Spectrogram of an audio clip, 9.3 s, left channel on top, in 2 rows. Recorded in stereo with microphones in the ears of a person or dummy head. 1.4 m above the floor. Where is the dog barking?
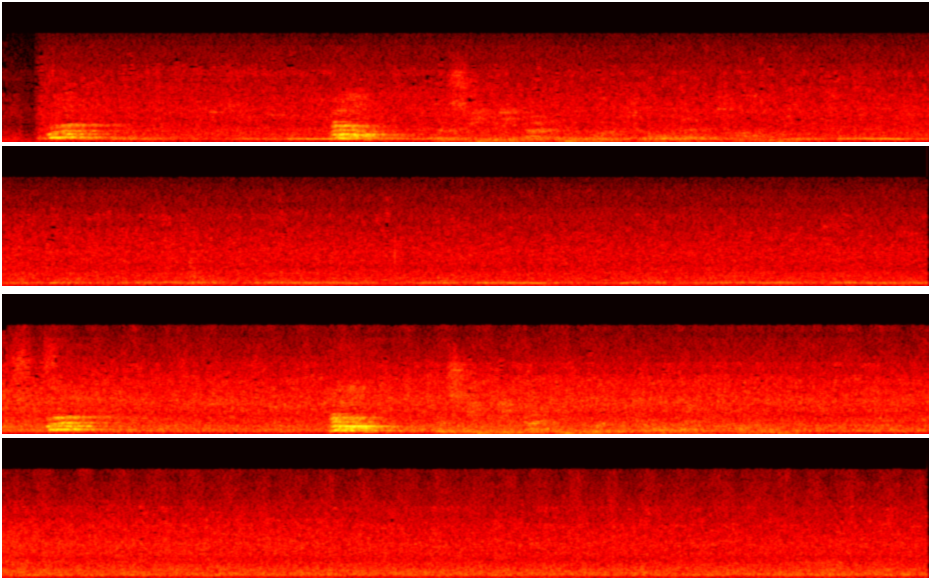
45° right (ahead or behind), 1.7 m; by 1.9 s 65° right (ahead or behind), 2.5 m.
